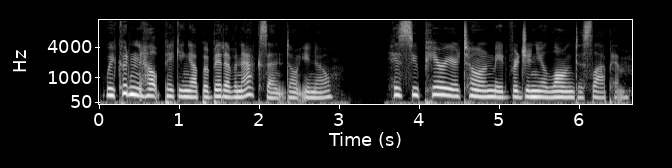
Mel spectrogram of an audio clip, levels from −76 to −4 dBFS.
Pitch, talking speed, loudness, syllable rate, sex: 205 Hz, 200 wpm, -17 LUFS, 4.8 syllables/s, female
